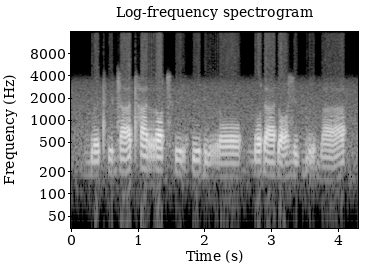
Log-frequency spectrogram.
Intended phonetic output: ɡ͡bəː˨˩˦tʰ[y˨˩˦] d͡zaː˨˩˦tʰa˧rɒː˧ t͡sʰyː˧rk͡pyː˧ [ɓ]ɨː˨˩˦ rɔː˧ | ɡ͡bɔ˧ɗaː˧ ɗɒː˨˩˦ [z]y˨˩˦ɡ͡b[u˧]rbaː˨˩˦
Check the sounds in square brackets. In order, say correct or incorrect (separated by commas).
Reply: incorrect, incorrect, correct, correct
